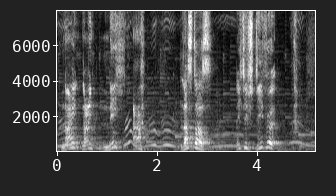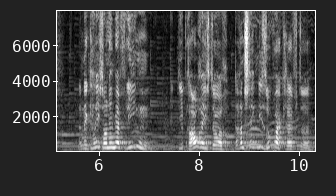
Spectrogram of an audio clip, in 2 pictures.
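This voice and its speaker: A man's voice: very high voice, big pitch swings, unhurried, distant mic, music in the background, full character voice. A man playing a flustered, blustering impostor Santa who stammers, in a children's audio play. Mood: pleading.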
